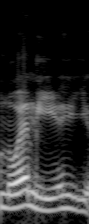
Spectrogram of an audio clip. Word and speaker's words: Noel: Would it be no or would it still be Noel? No, it would be Oh, I just if you I capitalize the L, it's Noel.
